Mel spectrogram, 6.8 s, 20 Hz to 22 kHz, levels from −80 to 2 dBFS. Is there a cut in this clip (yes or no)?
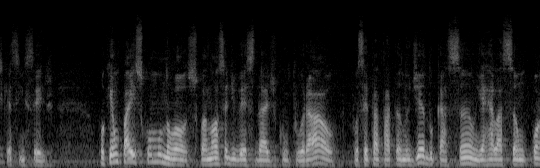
yes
